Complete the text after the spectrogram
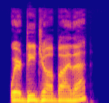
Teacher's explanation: Did often turns into a quick d sound when it is followed by you.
